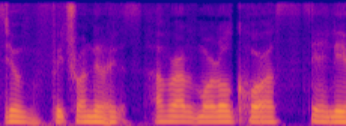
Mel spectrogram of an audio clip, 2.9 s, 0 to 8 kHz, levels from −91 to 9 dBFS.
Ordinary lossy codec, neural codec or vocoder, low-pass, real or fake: none; codec, 16 kHz in and 24 kHz out, 0.4 kbps, LongCat-Audio-Codec, four codebook decoder; 7.2 kHz; fake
